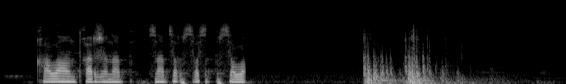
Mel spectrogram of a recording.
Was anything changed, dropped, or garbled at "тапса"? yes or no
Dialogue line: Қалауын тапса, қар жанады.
yes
